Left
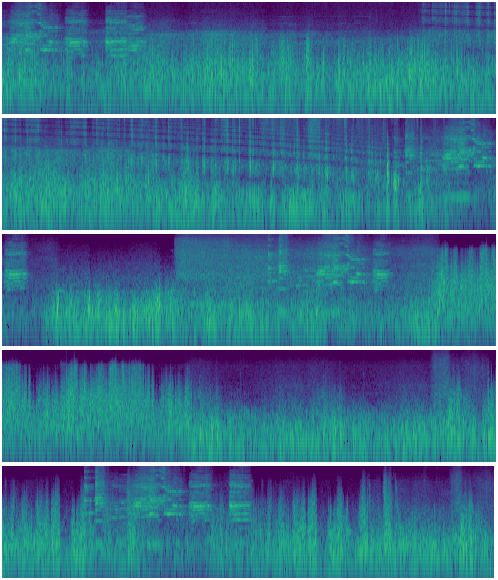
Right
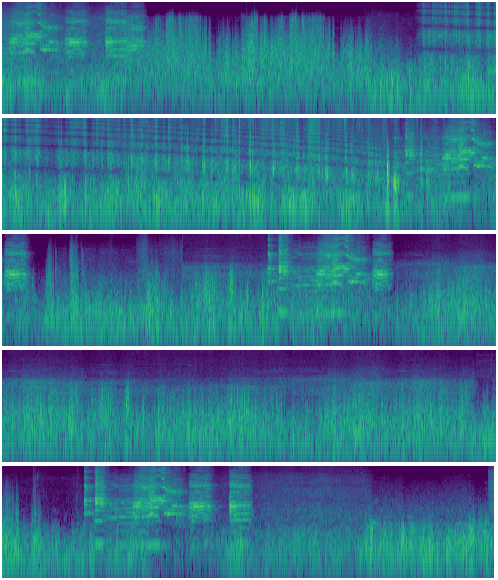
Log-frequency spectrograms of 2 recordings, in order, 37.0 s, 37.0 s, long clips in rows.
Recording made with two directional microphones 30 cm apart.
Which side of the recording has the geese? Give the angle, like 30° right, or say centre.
30° right.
